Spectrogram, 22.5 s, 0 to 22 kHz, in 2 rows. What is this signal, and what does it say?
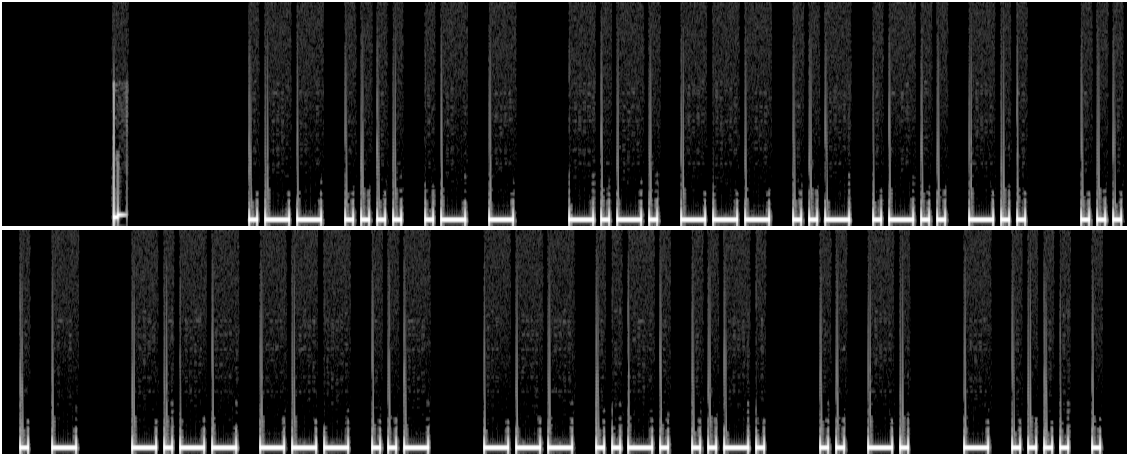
Morse code, heard as a keyed tone, about 15 wpm, 700 Hz. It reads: WHAT COULD SET YOU OFF IN THE
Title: Sentences from Top 200 Words 15wpm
